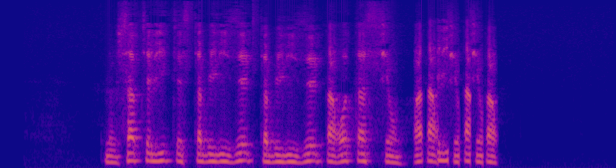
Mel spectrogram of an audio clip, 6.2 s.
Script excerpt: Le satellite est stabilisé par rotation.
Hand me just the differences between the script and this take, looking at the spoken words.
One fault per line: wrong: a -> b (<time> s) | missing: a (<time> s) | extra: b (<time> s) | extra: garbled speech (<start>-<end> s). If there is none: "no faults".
extra: stabilisé (2.5 s)
extra: garbled speech (4.1-5.0 s)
